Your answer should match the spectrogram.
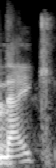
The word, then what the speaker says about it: Nike: unforgivable almost unforgivable um nike chauffeur no that's how do you pronounce it nick nick schaefer nike nike thank you like that nice chauffeur nike chauffeur is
